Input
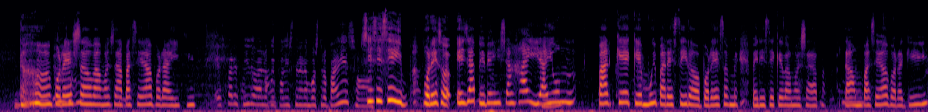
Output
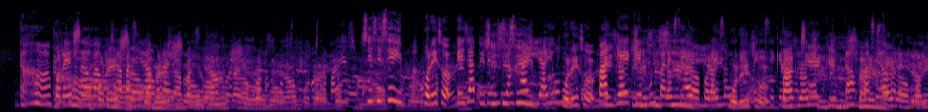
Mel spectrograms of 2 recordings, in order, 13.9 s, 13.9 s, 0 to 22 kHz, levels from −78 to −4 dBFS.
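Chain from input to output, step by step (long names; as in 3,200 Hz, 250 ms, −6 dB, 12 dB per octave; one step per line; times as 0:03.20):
high-pass filter 920 Hz 12 dB per octave
delay with pitch and tempo change per echo 415 ms, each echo −4 semitones, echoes 3
level +2 dB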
